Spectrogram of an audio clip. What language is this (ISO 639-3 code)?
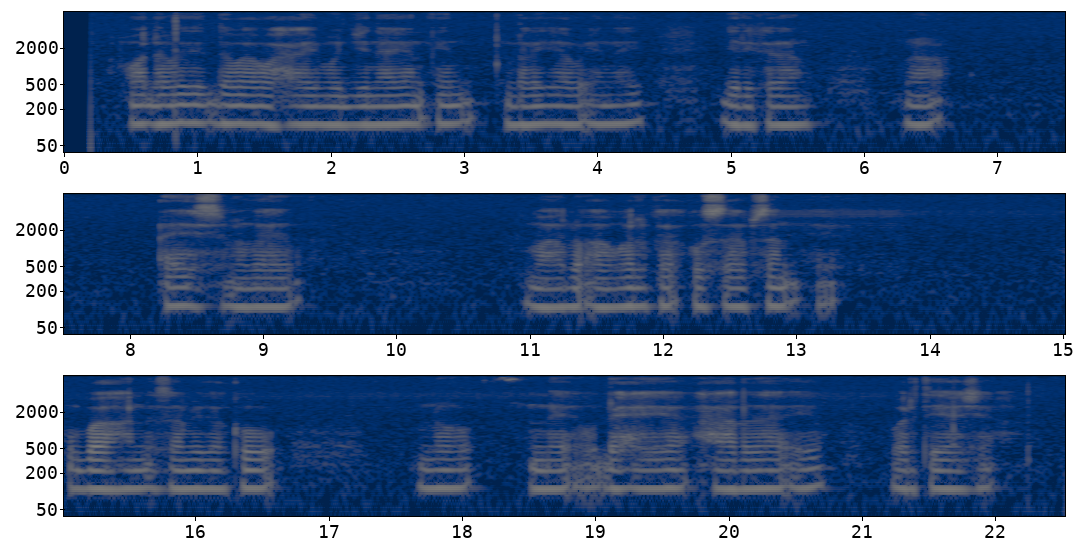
som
